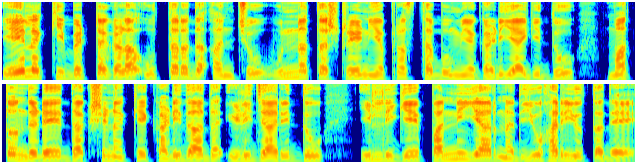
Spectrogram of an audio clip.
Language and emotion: Kannada, neutral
